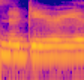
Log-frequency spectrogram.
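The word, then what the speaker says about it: Cnidaria: very important food source for many organisms phm nidaria um pronounced nidaria the sea is silent is is made up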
